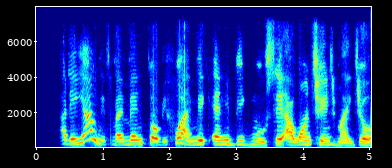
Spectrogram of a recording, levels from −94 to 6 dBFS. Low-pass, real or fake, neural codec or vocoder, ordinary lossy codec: 7.2 kHz; real; none; AAC, 48 kbps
